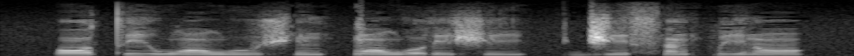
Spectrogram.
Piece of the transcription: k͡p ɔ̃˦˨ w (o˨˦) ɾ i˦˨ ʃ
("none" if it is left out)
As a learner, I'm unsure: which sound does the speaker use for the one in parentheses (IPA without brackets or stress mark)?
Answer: o˨˦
